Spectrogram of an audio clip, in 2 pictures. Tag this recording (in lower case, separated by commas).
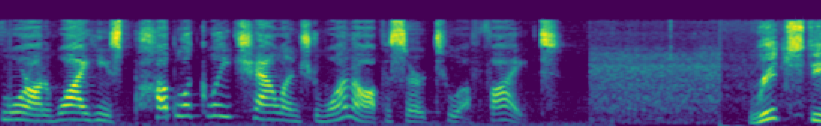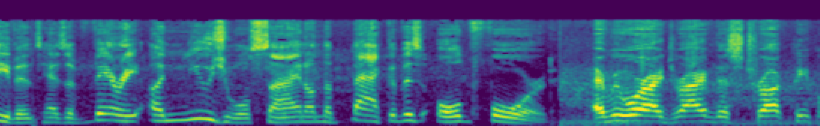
speech, vehicle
